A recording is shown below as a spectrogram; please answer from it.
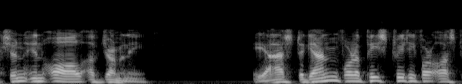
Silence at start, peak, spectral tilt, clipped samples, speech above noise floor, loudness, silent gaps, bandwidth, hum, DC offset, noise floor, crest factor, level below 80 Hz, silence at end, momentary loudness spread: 0 s; -8 dBFS; -8.5 dB/octave; under 0.1%; 43 dB; -23 LUFS; none; 5.8 kHz; 60 Hz at -55 dBFS; under 0.1%; -66 dBFS; 16 dB; -58 dBFS; 0.05 s; 7 LU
